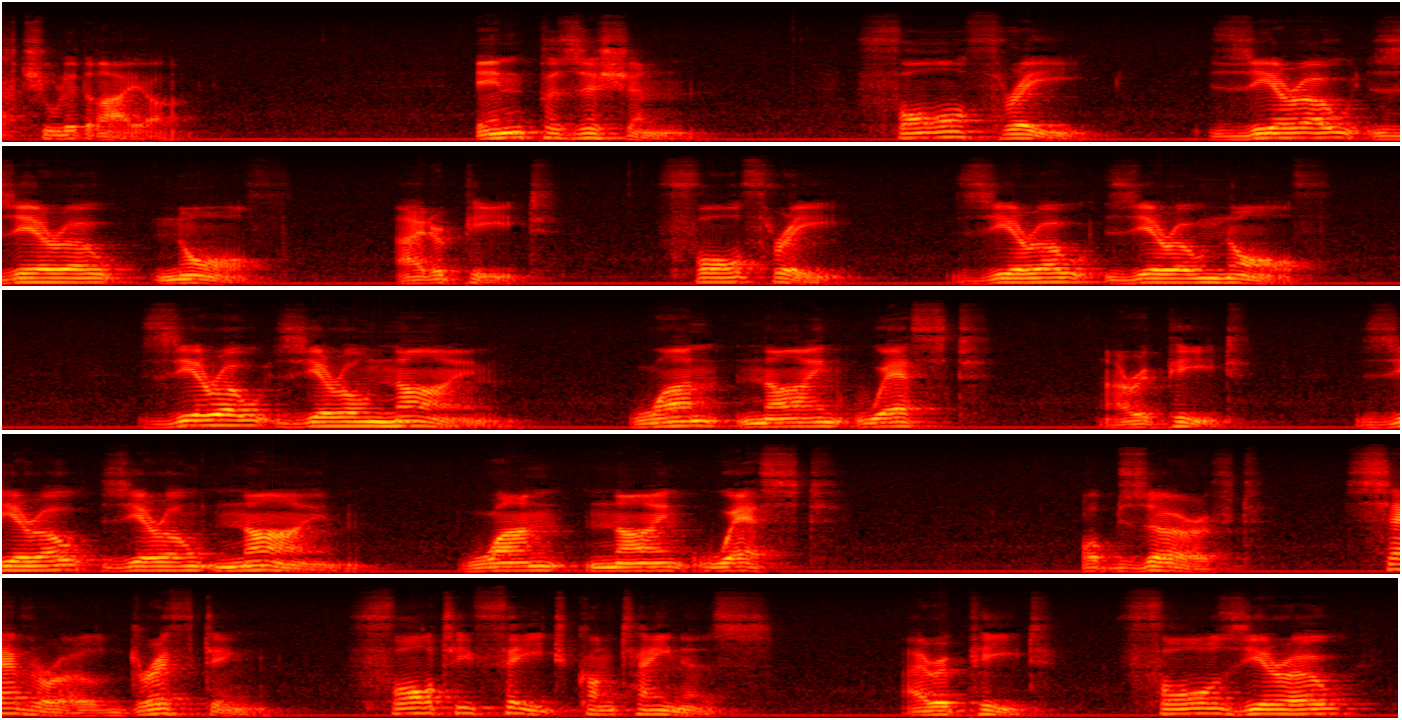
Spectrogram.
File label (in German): Seefunktext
